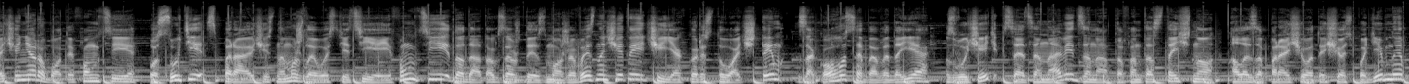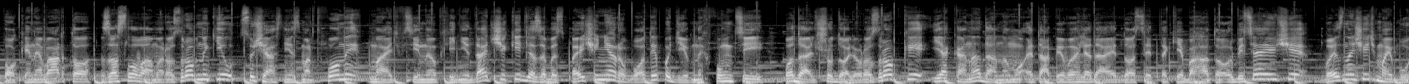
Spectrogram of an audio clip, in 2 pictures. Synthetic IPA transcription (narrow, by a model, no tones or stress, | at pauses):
t͡ʃenʲːɐɾɔbɔt̪ɪfunkt͡sʲijipɔsutʲispɪɾɑjʊt͡ʃɪsʲnɐmɔʒlˠɪʋɔsʲtʲit͡sʲijejifunk̚t͡sʲijid̪ɔd̪ɑt̪ɔɡzɐwʐd̪ɪzmɔʒɛʋɪznɐt͡ʃɪt̪ɪt͡ʃɪjɐkːɔɾɪst̪ʊʋɑt͡ʃt̪ɪmzɐkɔɦɔsɛbɛʋɪd̪ɐjɛzʋʊt͡ʃɪtʲw̥sɛt̪sɛnɑʋʲidʲzɐnɑt̪ːɔfɐnt̪ɐst̪ɪt͡ʃnɔɐlˠɛzɐpeɾɛt͡ʃʊʋɐt̪ɪʃt͡ʃɔsʲpɔdʲibnɛpɔkɪnɛʋɑrt̪ɔzɐslˠɔʋɑmɪɾɔzɾɔbnɪkʲiwsʊt͡ʃɑsʲnʲismɐrt̪fɔnɪmɑjʊtʲw̥sʲineɔbxʲidʲnʲid̪ɑt͡ʃːɪkɪd̪lʲɐzɐbespɛt͡ʃenʲːɐɾɔbɔt̪ɪpɔdʲibnɪxfunk̚t͡sʲij | pɔd̪ɑlʲʃʊd̪ɔlʲʊɾɔzɾɔb̚kɪjɐkɑnɐd̪ɑnɔmʊet̪ɑpʲiʋɪɦlʲɐd̪ɑjɛd̪ɔsɪt̚ʲt̪ɐkɪbɐɦɑt̪ɔːbʲit͡sʲajʊt͡ʃɪ | ʋɪznɐt͡ʃɪtʲmɐjbu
